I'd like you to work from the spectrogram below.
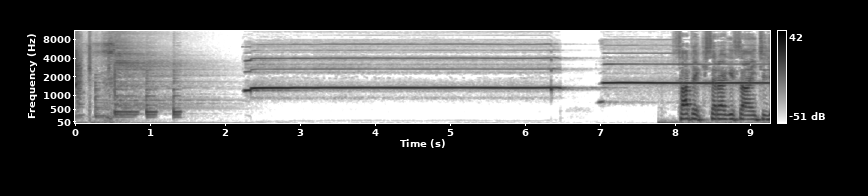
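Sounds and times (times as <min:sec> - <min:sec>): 
tenpuku small bamboo end-blown flute from Kagoshima Japan playing held notes: 0:02.2 - 0:09.2
speech: 0:08.0 - 0:09.2.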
